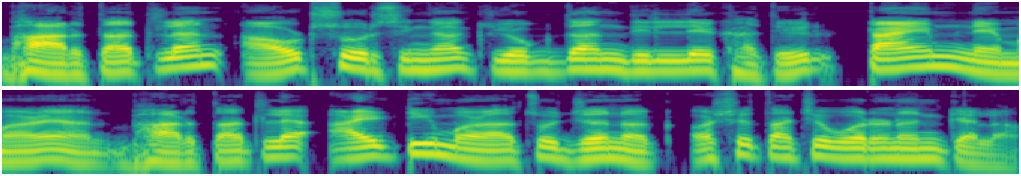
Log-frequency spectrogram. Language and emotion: Goan Konkani, neutral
